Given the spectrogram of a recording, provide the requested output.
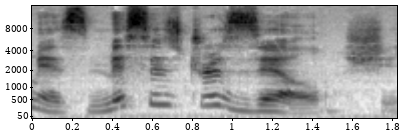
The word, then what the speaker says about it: Drizzle: Brazil rhymes with Drizzle. I thought it might help you remember my name."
